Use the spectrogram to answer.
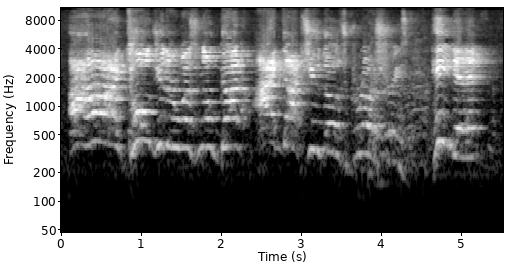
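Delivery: high, loud triumphant yell; mocking atheist catching her out; gloating neighbor shout. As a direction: pop out of the bushes and crow.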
